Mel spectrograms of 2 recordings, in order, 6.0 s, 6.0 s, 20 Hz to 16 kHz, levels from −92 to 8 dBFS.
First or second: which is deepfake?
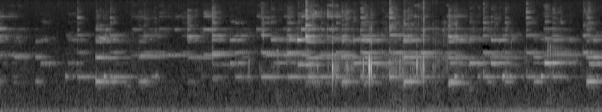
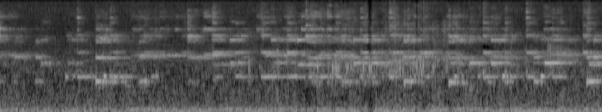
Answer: second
